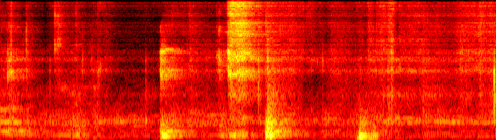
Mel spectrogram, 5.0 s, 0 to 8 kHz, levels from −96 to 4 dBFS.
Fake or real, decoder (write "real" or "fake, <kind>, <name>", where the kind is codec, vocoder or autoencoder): fake, codec, SNAC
